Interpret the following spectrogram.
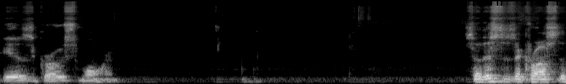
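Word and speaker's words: Gros Morne: it's pronounced bonnie bay a lot of places in newfoundland look like they have a french origin but they've anglicized the pronunciations like gross morn is gross mourn so this is across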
